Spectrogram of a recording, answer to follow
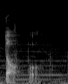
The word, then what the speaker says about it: topo: Ebbene, si dice moto, foto e topo, tutte con la O aperta.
